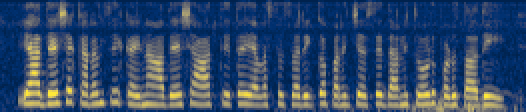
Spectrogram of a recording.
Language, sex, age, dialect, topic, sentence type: Telugu, male, 18-24, Southern, banking, statement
